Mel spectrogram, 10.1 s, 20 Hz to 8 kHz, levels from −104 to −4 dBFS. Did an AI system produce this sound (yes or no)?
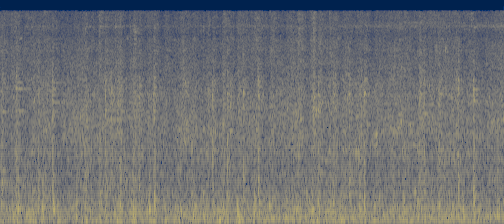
no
